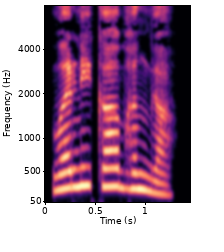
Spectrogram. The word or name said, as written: ವರ್ಣಿಕಾಭಂಗ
